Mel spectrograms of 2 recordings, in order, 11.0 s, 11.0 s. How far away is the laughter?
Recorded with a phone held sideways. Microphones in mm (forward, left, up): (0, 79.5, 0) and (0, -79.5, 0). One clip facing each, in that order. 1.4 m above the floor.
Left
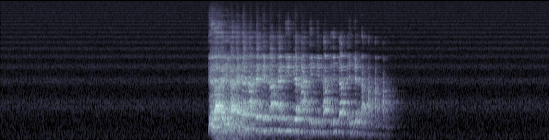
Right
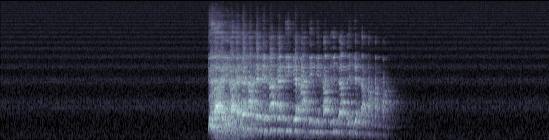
About 2.5 m.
